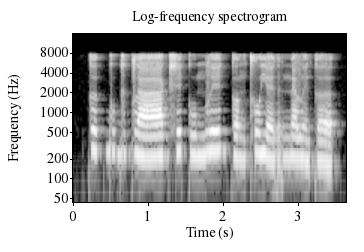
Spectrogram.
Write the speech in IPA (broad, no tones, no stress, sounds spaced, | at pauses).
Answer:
k əː k ɡ u ɡ ɨ ɡ l aː ɡ x e k u ŋ v eː ɡ k ʌ ŋ t̪ʰ o j ɛ r n̪ æ v ẽ k ɜ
